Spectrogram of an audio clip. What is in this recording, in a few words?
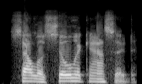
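"salicylic acid", American English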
